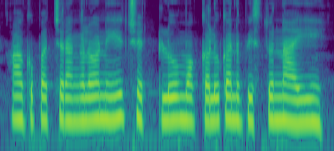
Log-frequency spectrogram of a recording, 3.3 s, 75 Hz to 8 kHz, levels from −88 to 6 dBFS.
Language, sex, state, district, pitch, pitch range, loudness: Telugu, female, Telangana, Hyderabad, 200 Hz, 195-205 Hz, -14 LUFS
